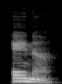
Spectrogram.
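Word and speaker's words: Ένα: Éna.” (pronounced TREE ah, THEE oh, EH nah) Then, through the monitor, we heard a tiny explosion—immediately followed by a much larger one.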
